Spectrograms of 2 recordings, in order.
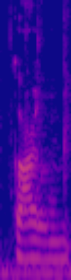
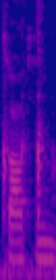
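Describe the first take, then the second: First: The word is said at a normal, careful speed. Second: The word is said very fast and blurred.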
